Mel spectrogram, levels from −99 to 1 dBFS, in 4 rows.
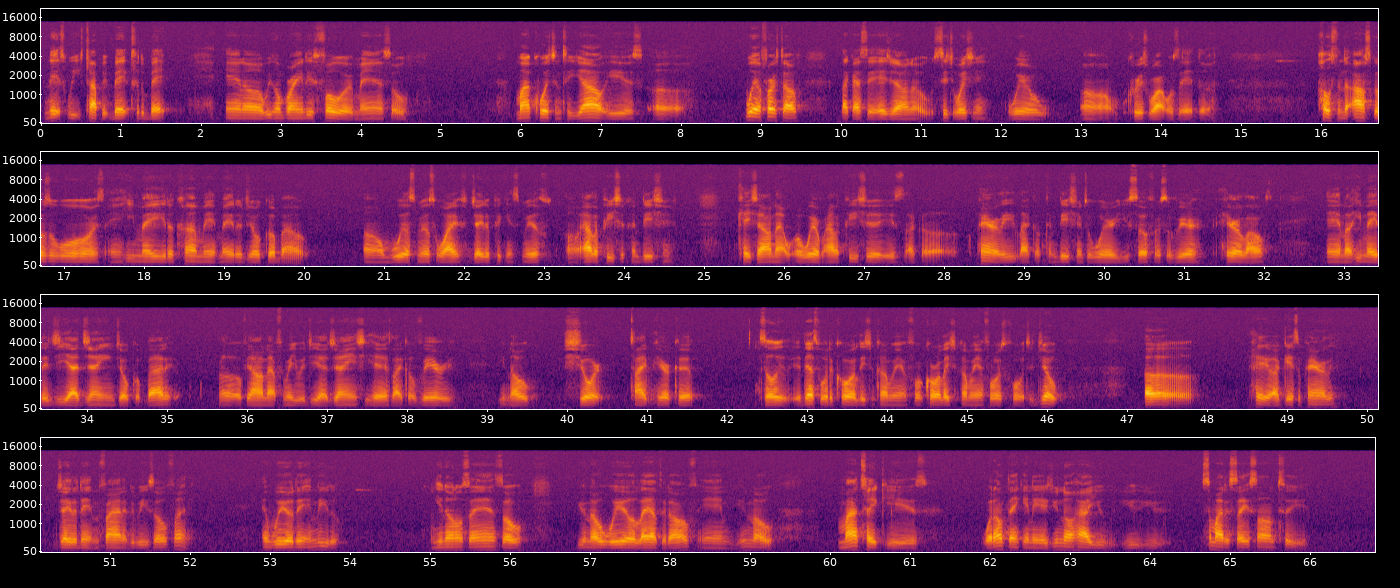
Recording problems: thin; very; fading below 400 Hz
hiss; noticeable; throughout; 20 dB below the speech

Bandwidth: 13.5 kHz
